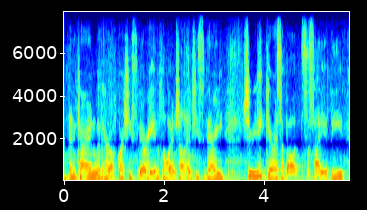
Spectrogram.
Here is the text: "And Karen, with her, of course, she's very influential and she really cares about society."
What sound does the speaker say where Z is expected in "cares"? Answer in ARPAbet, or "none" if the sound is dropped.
S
